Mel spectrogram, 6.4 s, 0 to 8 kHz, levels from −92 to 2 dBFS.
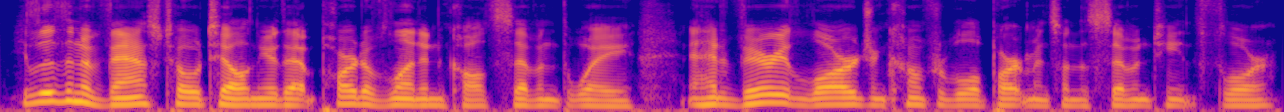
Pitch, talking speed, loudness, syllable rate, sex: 130 Hz, 235 wpm, -19 LUFS, 6.5 syllables/s, male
